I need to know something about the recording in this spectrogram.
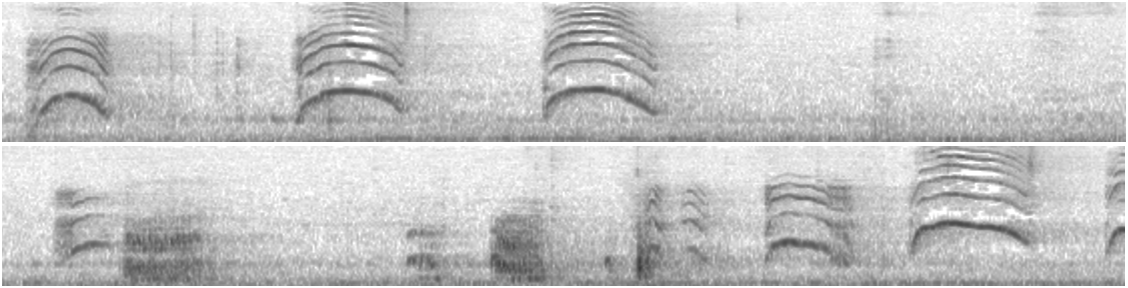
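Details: Tiny kitten crying out while looking for its mother cat: high arched meows with stacked harmonics, repeated roughly every second and a half, broken midway by a few short thumping noises before the cries resume.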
